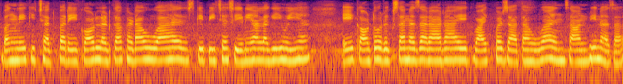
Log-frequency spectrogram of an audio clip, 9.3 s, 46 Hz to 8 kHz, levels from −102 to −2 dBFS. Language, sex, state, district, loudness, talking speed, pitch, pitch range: Hindi, female, Bihar, Kishanganj, -13 LUFS, 200 wpm, 200 Hz, 190-210 Hz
